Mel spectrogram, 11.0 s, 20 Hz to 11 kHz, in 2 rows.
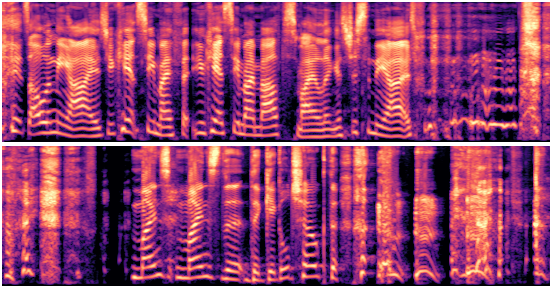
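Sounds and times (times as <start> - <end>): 
speech: 0.1 - 6.0, 6.8 - 10.8
laughter: 4.1 - 6.8
person giving deliberate voiced throat-clearing coughs: 9.1 - 10.9.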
